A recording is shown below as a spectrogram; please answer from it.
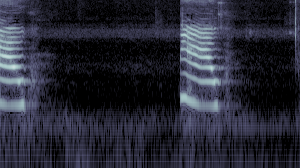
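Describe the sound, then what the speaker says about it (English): A very vocal pet cat gives two clear, close meows, the first short and the second longer and rising, separated by near silence. "Meow. Meow. Meow."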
